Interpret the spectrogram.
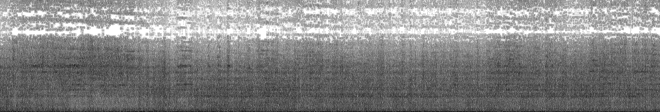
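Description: BNSF freight train of hopper cars rolling past, a steady, unbroken sound of steel wheels running on the rails with a strong low rumble.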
